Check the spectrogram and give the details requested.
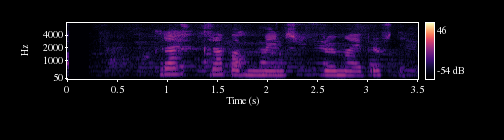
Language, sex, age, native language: Icelandic, female, 18-19, Icelandic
